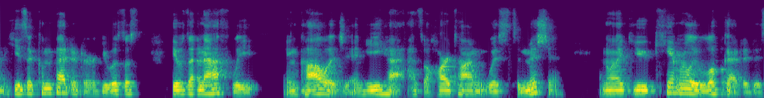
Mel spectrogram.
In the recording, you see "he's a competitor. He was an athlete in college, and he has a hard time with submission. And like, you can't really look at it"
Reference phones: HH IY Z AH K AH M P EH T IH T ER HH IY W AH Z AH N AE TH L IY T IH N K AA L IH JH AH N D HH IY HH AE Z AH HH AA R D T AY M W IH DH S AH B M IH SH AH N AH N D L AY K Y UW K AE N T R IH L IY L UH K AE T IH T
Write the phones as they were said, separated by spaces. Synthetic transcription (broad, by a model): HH IY Z AH K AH M P EH T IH T ER HH IY W AH Z AH N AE TH L IY T IH N K AA L IH JH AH N IY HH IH Z AH HH AA R D T AY M W IH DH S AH M IH SH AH N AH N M L AY K Y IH K AE N T R IH L IY L UH K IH T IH T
